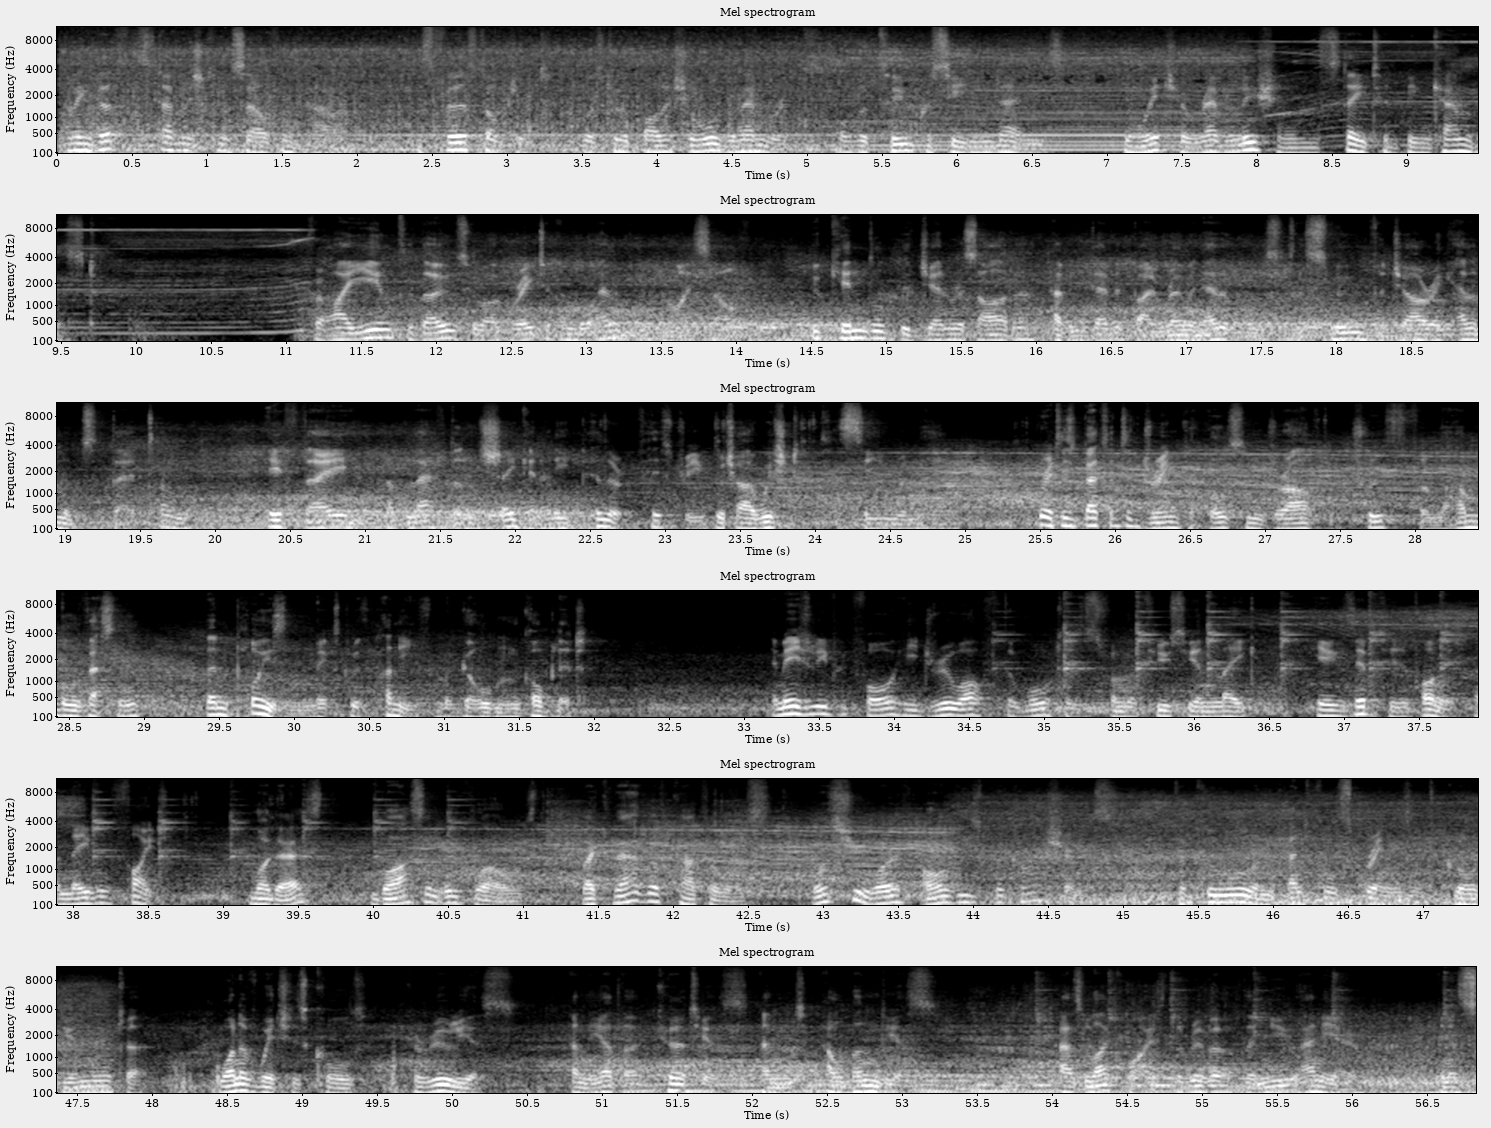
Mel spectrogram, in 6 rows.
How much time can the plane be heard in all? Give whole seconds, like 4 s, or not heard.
57 s.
